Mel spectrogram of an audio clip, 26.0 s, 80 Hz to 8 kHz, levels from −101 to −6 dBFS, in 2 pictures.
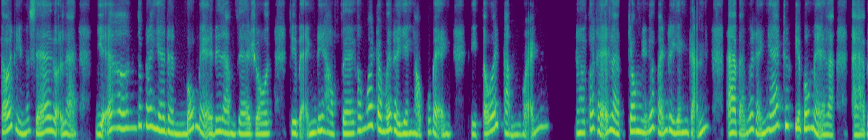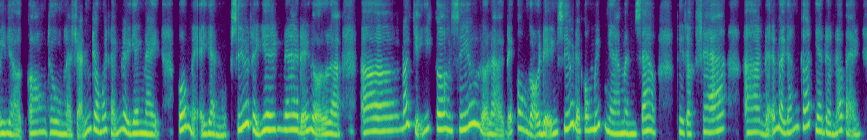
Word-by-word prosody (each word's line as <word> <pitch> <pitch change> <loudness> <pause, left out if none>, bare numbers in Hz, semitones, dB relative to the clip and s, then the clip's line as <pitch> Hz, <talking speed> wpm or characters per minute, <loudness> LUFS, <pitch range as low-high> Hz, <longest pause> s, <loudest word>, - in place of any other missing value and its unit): tối 310 +5 +2
thì 280 -6 -1
nó 225 +3 -1
sẽ, 275 +3 +2
gọi 255 - -2
là, 225 -1 -1 0.3
dễ 300 +9 +1
hơn, 335 0 -1
lúc 390 - -1
đó 370 - +1
gia 305 -6 +3
đình, 220 -5 0
bố 305 +10 +1
mẹ 285 - 0
đi 260 +1 +1
làm 230 -4 0
về 215 -1 +1
rồi, 220 +1 0 0.3
thì 230 - +3
bạn 225 +2 -1
đi 280 - +2
học 235 -6 -3
về, 225 0 +1
không 285 +3 -1
có 390 +1 +2
trong 295 -4 +3
cái 295 +3 +3
thời 220 -7 +2
gian 225 +1 +2
học 220 - -1
của 250 - -4
bạn, 225 -4 -1 0.4
thì 210 - -3
tối 310 +9 +2
tầm 220 -3 -1 0.2
khoảng 235 +6 -4 0.6
ờ, 230 - +1
có 315 - +1
thể 285 0 +1
là 275 -7 +2
trong 270 0 +2
những 250 +2 -1
cái 325 - +2
khoảng 250 +4 0
thời 270 -5 +2
gian 245 +1 +1
rảnh. 245 +8 -1 0.3
À, 240 +2 +3
bạn 225 +1 -4
có 305 - +2
thể 220 - 0
nhá 295 +7 +2
trước 390 - +4
với 340 - +2
bố 320 - +4
mẹ 320 -10 0
là, 200 -1 -1 0.3
à: 195 0 -2
"Bây 225 +1 +3
giờ 225 -2 0
con 240 +1 -2
thường 240 -3 +1
là 215 - 0
rảnh 265 +8 -2
trong 275 -3 +3
cái 295 - 0
khoảng 255 - -2
thời 280 -7 +3
gian 230 0 +4
này, 215 0 +1 0.3
bố 295 - +7
mẹ 265 - -3
dành 215 -4 +1
một 190 - -4
xíu 310 - +3
thời 280 - +4
gian 305 +2 +4
ra 300 0 +3
để, 280 - +2
gọi 285 0 +2
là, 210 -2 +1 0.3
ờ, 245 - -1 0.5
nói 350 +6 +1
chuyện - - -2
với 310 +4 -2
con 310 -2 +4
xíu, 310 +7 +2
gọi - - 0
là, 210 - -2
để 280 - -2
con 320 -5 -1
gọi 205 -1 +1
điện 235 +1 +2
xíu 315 +6 +1
để - - +2
con 290 +1 +1
biết 375 +3 +1
nhà 230 -6 +1
mình 225 0 +3
làm 220 - +2
sao." 265 +3 0 0.3
Thì 250 - 0
thật 220 -2 -2
ra 255 +3 -5
á, 285 +5 +1 0.2
a, 250 +1 -2
để 235 +5 -2
mà 305 -3 +1
gắn 250 +9 -2
kết 380 +4 +1
gia 275 -2 +2
đình 230 -5 0
đó 270 +7 0
bạn, 205 - -3
255 Hz, 265 wpm, -23 LUFS, 225-300 Hz, 0.6 s, bố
